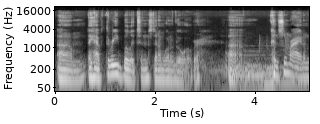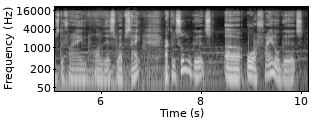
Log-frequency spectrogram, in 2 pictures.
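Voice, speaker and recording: On his channel, a man rambles casually to camera, his mellow, lowish voice stuffy from allergies. He throws out rhetorical questions and keeps correcting himself.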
